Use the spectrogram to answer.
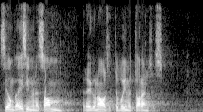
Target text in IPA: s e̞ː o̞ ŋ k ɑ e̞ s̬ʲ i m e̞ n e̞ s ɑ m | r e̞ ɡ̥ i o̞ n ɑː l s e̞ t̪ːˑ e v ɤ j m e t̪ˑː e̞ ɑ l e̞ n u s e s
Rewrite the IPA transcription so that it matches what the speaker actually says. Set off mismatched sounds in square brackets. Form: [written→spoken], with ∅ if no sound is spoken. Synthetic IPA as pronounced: s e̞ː o̞ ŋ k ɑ e̞ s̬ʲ i m e̞ n e̞ s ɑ m | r e̞ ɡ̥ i o̞ n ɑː l s e̞ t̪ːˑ e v ɤ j m e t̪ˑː e̞ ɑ [l→ɾ] e̞ n u s e s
